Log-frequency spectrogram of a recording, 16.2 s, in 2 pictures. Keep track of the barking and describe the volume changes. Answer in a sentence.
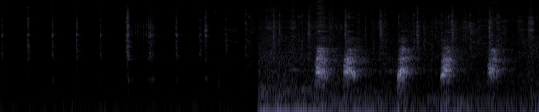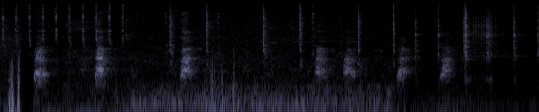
The volume of the barking goes down.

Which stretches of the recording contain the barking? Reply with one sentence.
You can hear the barking from 3.9 to 15.3 s.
